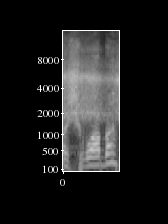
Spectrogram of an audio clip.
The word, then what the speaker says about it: Schwarber: But Sale and Schwarber, they're close to coming back. I know. How do you pronounce his name? – Kyle Schwarber. – Schwarber.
